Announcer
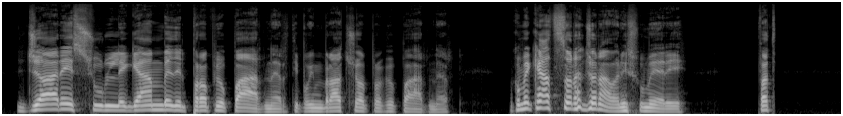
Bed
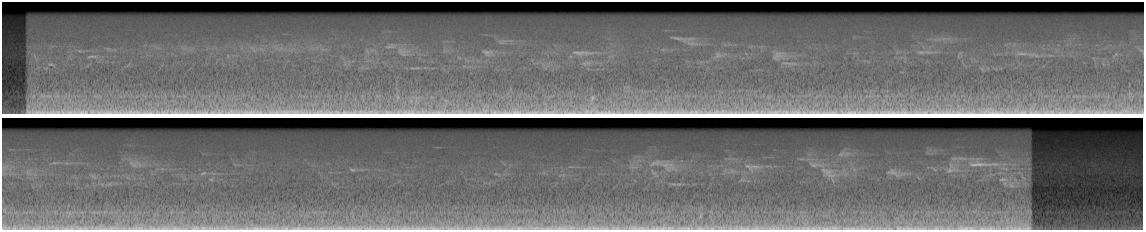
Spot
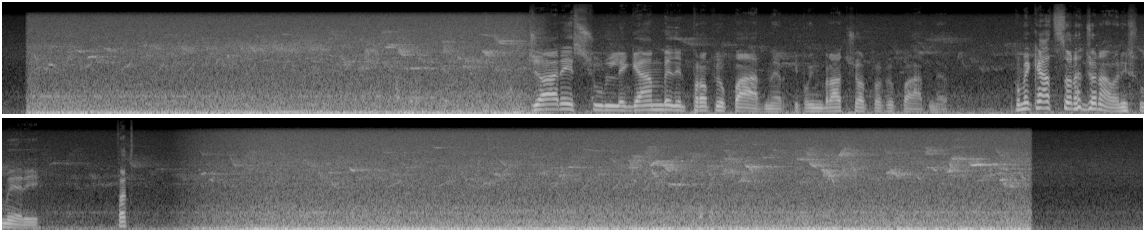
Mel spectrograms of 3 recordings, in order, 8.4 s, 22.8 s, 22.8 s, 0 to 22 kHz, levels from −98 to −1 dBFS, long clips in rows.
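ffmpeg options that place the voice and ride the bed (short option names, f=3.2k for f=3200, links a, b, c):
-filter_complex "[0:a]adelay=5000,volume=-1dB[a];[1:a]volume=15.5dB,afade=t=out:st=5.15:d=0.34:silence=0.158489,afade=t=in:st=13.12:d=0.99:silence=0.105925[b];[a][b]amix=inputs=2:normalize=0"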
